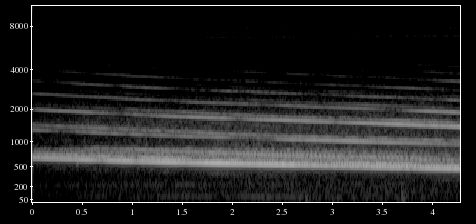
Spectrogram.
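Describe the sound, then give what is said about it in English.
Air raid sirens in Jordan, sounding to mark the beginning of a mandatory curfew, wail continuously, the tone slowly sliding downward as it drones on, loud and sustained with layered harmonics over faint background noise. “Those are the sounds of air raid sirens to mark the beginning of a mandatory curfew in Jordan.”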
